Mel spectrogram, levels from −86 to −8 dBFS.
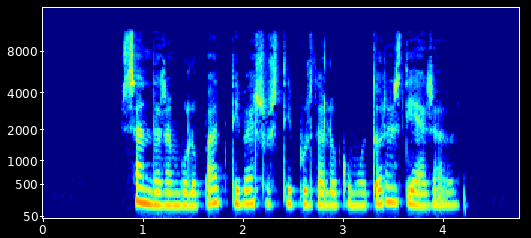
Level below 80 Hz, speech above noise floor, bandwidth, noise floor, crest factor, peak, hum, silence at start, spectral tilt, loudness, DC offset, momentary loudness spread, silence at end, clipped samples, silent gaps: -82 dBFS; 46 dB; 11.5 kHz; -81 dBFS; 20 dB; -16 dBFS; none; 0.8 s; -4 dB/octave; -34 LUFS; under 0.1%; 8 LU; 0.6 s; under 0.1%; none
